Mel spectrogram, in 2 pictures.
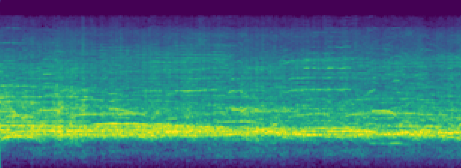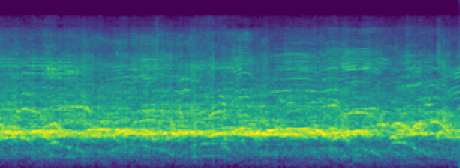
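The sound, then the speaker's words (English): A large audience shouts and cheers at once at an apostle's voice, a loud, dense wall of overlapping voices that continues without a break. Whoops and cries rise out of the roar throughout. “When you shouted at the apostle's voice, you registered for supernatural success everywhere you go from this day forward.”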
